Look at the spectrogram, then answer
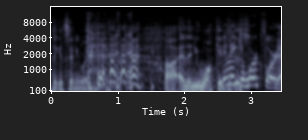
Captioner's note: laughter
